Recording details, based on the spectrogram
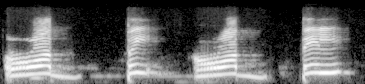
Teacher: रब्बी तजदीद के साथ सख्ती से पढ़ेंगे, यानी खलखला अपनी आवाज टकरा कर पढ़ेंगे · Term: खलखला अकबर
